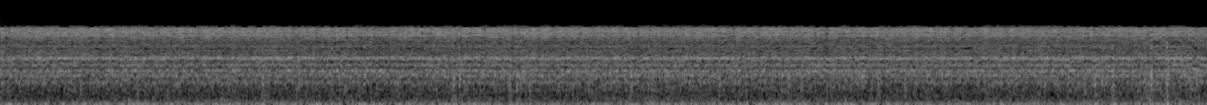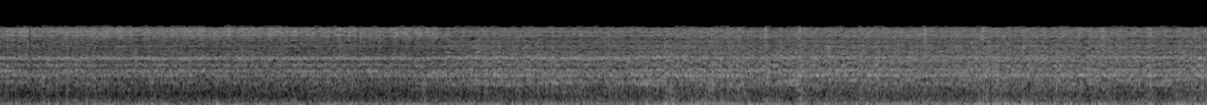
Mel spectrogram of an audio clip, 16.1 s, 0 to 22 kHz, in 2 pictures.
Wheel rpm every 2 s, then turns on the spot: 120, 120, 120, 110, 120, 110, 110, 110.
none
